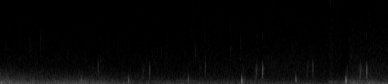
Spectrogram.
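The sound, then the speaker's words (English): Rain falls in a steady, soft low wash, with scattered irregular drips and taps. No one speaks. “I'm all for a bit of fun, but out in the rain?”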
